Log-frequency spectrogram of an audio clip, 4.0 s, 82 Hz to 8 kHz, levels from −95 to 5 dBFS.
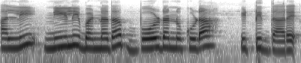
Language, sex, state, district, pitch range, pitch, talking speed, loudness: Kannada, female, Karnataka, Bangalore, 240-265 Hz, 245 Hz, 105 wpm, -14 LUFS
